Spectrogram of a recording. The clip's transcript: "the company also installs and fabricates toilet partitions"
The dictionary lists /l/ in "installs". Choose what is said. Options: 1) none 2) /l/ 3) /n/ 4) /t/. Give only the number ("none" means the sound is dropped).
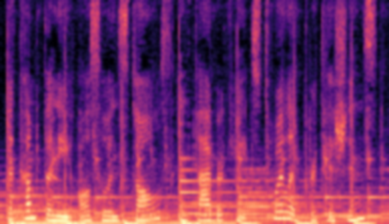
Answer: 2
